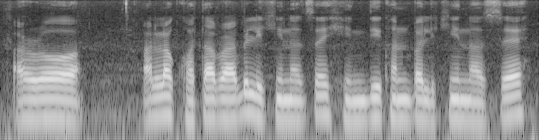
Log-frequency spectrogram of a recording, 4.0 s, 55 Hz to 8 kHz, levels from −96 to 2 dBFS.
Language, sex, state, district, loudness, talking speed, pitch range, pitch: Nagamese, male, Nagaland, Dimapur, -16 LUFS, 175 wpm, 115-125 Hz, 120 Hz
